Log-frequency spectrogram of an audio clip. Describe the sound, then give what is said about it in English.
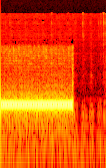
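A telephone ring tone on a phone line sounds as a single steady, mid-pitched electronic tone lasting about a second, then cuts off abruptly. “I'm sorry about the ringing.”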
